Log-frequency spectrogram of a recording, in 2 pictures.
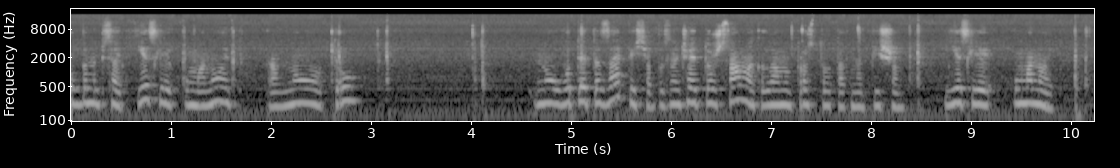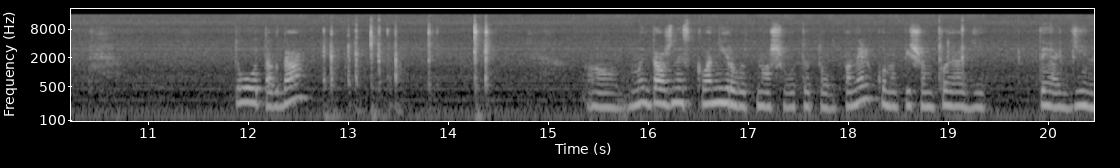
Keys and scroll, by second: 1.1 =, 2.6 t, 3.1 r, 4.0 Tab, 5.1 space, 8.4 BackSpace, 10.1 space, 12.6-13.9 typing, 14.3 Return, 18.7-19.9 typing.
